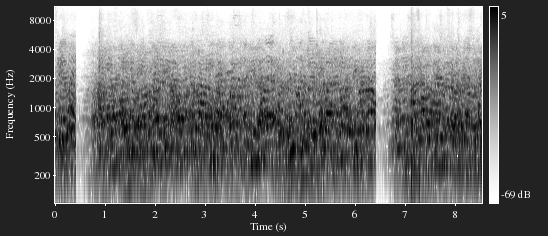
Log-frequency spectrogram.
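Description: Many voices talking at once in a hall: students and adults in overlapping chatter, with no single speaker standing out. The chatter drops out suddenly twice, about half a second in and again after about six and a half seconds.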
